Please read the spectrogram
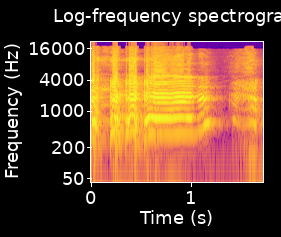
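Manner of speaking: loud, high hyena cackle; hyena laugh. Real, not acted. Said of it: "I was laughing like a hyena".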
